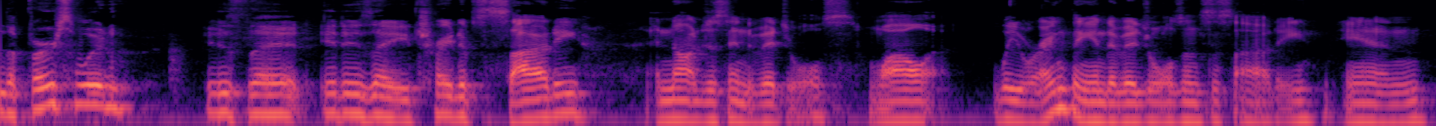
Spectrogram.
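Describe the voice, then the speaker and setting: A man's voice: on the low side, gravelly, dark tone. A man giving a recorded lecture in a loose, casual way, full of fillers and restarts, now and then stifling a yawn. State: yawning. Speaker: college lecturer.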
